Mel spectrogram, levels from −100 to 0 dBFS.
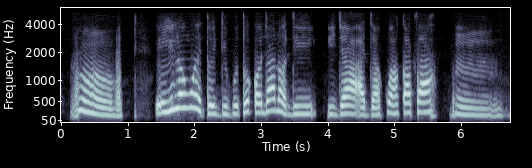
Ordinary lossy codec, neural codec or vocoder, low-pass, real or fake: none; vocoder, 22.05 kHz, 80 mel bands, HiFi-GAN; 5.4 kHz; fake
